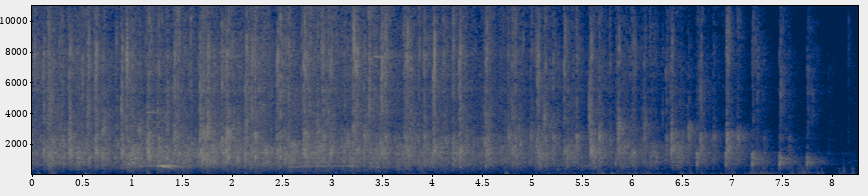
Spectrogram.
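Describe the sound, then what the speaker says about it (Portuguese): Audience applause fills a hall at the 53rd CONIB convention: a warm burst of many hands clapping that thins into scattered claps and fades toward the end. "Queria realmente pedir uma calorosa salva de palmas para o meu amigo Sidney Kleiner."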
